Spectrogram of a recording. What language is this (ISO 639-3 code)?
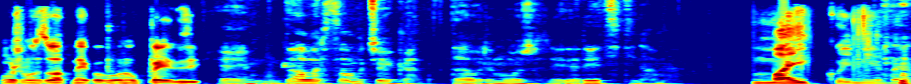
hrv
